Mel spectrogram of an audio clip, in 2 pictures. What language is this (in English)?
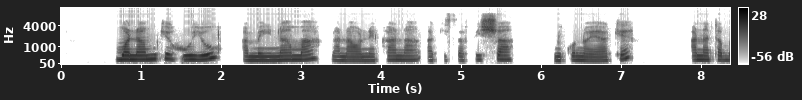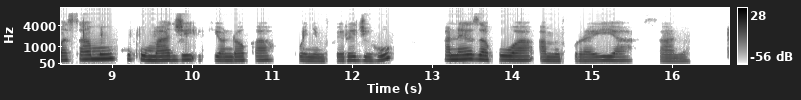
Swahili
